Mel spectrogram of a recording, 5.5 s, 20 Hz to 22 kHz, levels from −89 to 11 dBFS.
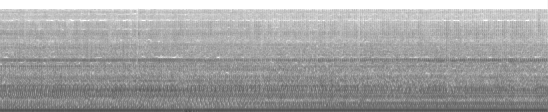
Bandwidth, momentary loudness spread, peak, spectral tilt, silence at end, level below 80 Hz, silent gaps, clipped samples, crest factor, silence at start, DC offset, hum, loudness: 15.5 kHz; 1 LU; -12 dBFS; -5 dB/octave; 0 s; -34 dBFS; none; under 0.1%; 12 dB; 0 s; under 0.1%; 50 Hz at -25 dBFS; -24 LUFS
